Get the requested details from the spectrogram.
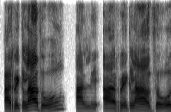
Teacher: that D should be like a TH. Mm-hmm. It's between two vowels.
